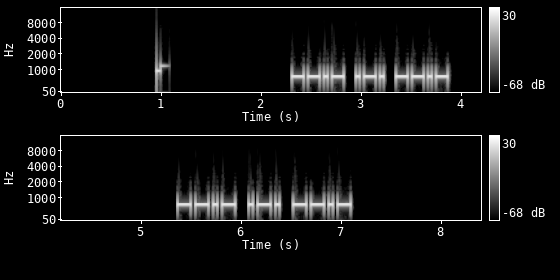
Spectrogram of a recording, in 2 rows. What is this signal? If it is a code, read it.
Morse code, heard as a keyed tone, about 28 wpm, 700 Hz. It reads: QRQ QRQ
